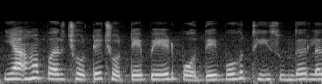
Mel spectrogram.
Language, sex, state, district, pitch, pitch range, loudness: Hindi, female, Punjab, Fazilka, 235 Hz, 225-250 Hz, -16 LUFS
